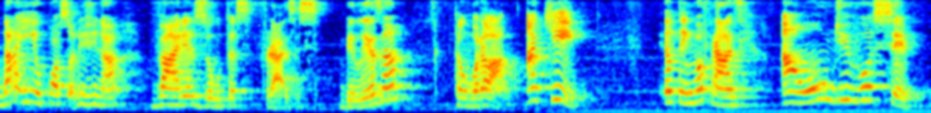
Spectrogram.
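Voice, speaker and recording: A Brazilian woman, a native Portuguese speaker, teaching an online English lesson, saying English phrases slowly and often checking that her students follow. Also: medium pitch, a bit bright. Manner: slow drilled English phrases between brisk explanations; coaxing, checks in with the class often.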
